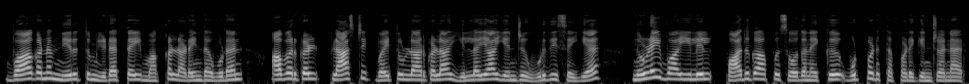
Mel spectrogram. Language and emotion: Tamil, neutral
